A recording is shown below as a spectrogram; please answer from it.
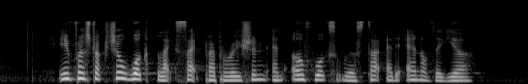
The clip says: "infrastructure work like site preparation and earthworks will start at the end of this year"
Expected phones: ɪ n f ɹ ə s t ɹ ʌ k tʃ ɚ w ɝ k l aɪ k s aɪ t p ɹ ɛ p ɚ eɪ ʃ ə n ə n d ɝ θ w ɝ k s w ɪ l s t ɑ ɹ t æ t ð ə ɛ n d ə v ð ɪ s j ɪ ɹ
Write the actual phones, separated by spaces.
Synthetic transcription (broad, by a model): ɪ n f ɹ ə s t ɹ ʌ k tʃ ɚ w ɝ k l aɪ k s aɪ t p ɹ ɛ p ɚ eɪ ʃ ə n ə n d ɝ f w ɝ k s w ɪ l s t ɑ t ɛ t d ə ɛ n d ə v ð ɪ j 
